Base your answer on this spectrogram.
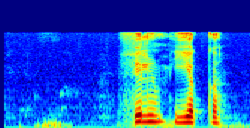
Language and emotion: Russian, neutral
